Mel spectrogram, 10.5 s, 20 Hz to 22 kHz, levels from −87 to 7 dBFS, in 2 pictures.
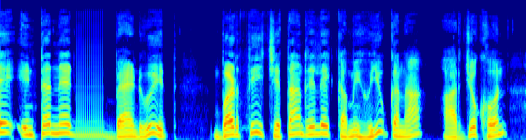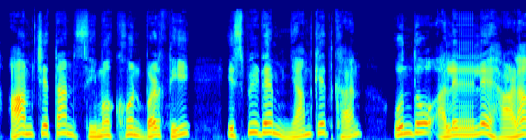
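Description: At 0.77 s the speech locks into a system hang loop until 1.05 s, and again from 9.86 to 10.01 s. The driver stalled while the hardware kept replaying one 21.33 ms slice, 13 times and then 7 times, which fits a 1024-sample buffer. Repeating that fast turns the slice into a steady buzz near 46.9 Hz. Unlike mains hum or a dropout, the buzz carries the tone of the frozen audio and then cuts cleanly back to speech.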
